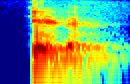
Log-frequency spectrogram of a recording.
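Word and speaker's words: kid: गया के आईडी किड अब देखो जब भी आई आए तो इसका उच्चारण ई होता है जैसे किड ठीक अब किड का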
